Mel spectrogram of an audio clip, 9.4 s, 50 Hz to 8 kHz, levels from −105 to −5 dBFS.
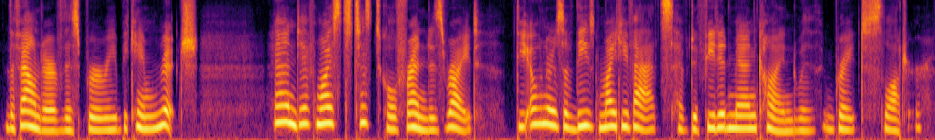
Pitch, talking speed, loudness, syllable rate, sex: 235 Hz, 165 wpm, -16 LUFS, 5.0 syllables/s, female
